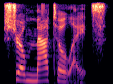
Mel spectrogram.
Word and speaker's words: stromatolites: Stromatolites.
